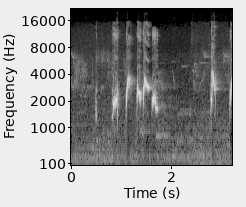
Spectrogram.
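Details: Red-whiskered bulbul song in the southern master style, played to excite caged birds and teach young birds: bright, liquid whistled phrases of quick rising and falling notes in a burst, a pause, then two more sharp notes.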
